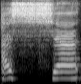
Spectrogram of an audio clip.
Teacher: ketika membunyikan huruf syin terangkatnya Tengah lidah kita Dorong Keluar napas kita dengan kuat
